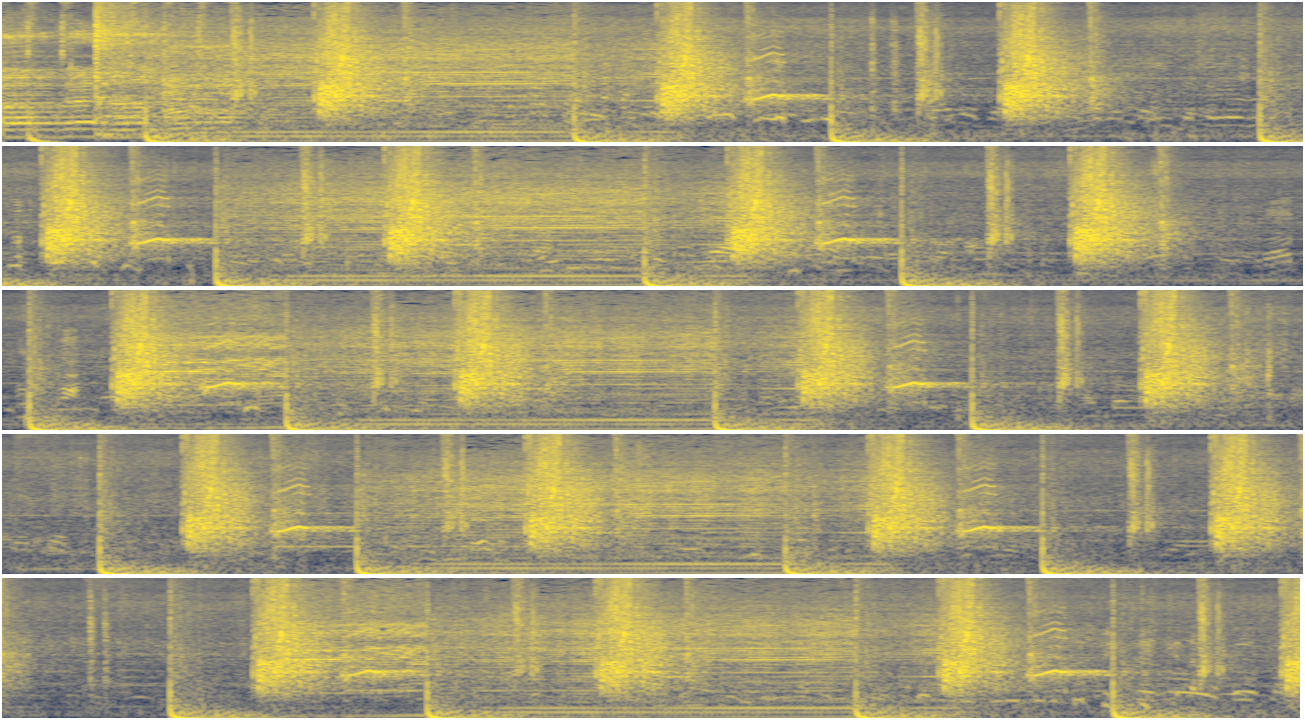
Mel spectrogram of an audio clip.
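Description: Background music with a steady, heavy beat of deep kick drums, sharp snare hits and a bass line.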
